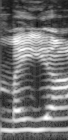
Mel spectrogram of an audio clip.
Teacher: जैसे हम कहीं जागरण में जाते हैं तो मैया, जब भी भजन करते हैं तो मैया मतलब काफ़ी लंबा खींच रहा है, तो ये आपका प्लुत स्वर में आएगा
